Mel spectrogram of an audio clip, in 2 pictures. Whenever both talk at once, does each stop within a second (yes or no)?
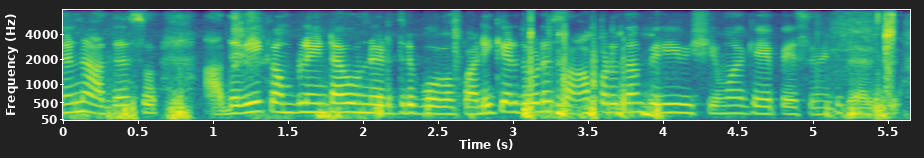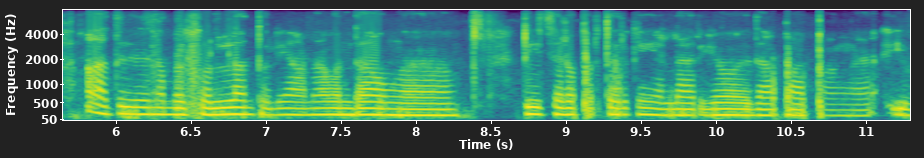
yes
